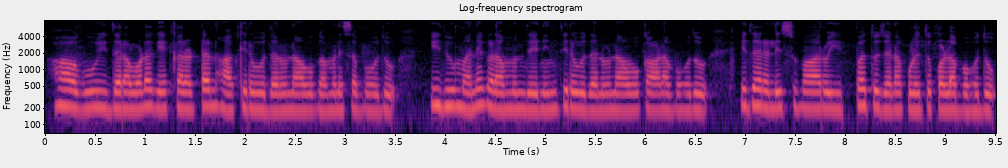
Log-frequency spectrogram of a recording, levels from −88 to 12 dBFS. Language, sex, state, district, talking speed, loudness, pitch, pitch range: Kannada, female, Karnataka, Chamarajanagar, 105 wpm, -28 LUFS, 190 Hz, 185-205 Hz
